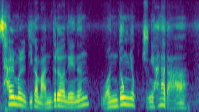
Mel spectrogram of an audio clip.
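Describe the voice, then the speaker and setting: Amid noticeable background noise, a man with a fairly high pitch talks in an animated tone with lively intonation. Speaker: barefoot walking vlogger. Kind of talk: casual vlog monologue. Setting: outdoors on a mountain trail.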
